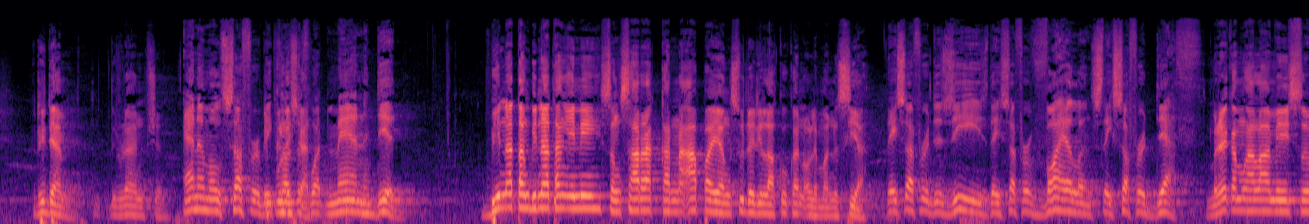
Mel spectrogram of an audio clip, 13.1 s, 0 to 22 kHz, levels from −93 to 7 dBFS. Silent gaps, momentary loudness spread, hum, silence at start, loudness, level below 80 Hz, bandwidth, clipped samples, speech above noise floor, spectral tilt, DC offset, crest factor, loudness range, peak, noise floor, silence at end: none; 12 LU; none; 0.35 s; -22 LUFS; -44 dBFS; 16.5 kHz; under 0.1%; 33 dB; -4 dB/octave; under 0.1%; 22 dB; 6 LU; 0 dBFS; -56 dBFS; 0 s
